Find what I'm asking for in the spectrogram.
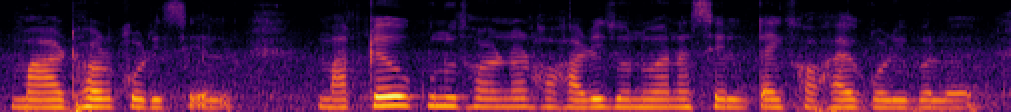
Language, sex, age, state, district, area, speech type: Assamese, male, 18-30, Assam, Nalbari, urban, spontaneous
